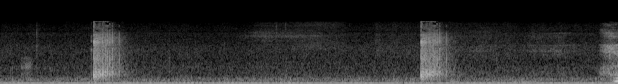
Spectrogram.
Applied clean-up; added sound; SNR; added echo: none; Fart; -3 dB; none.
